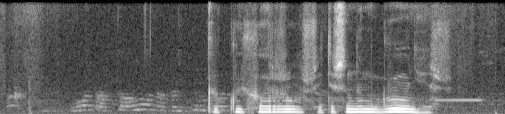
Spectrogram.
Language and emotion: Russian, angry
